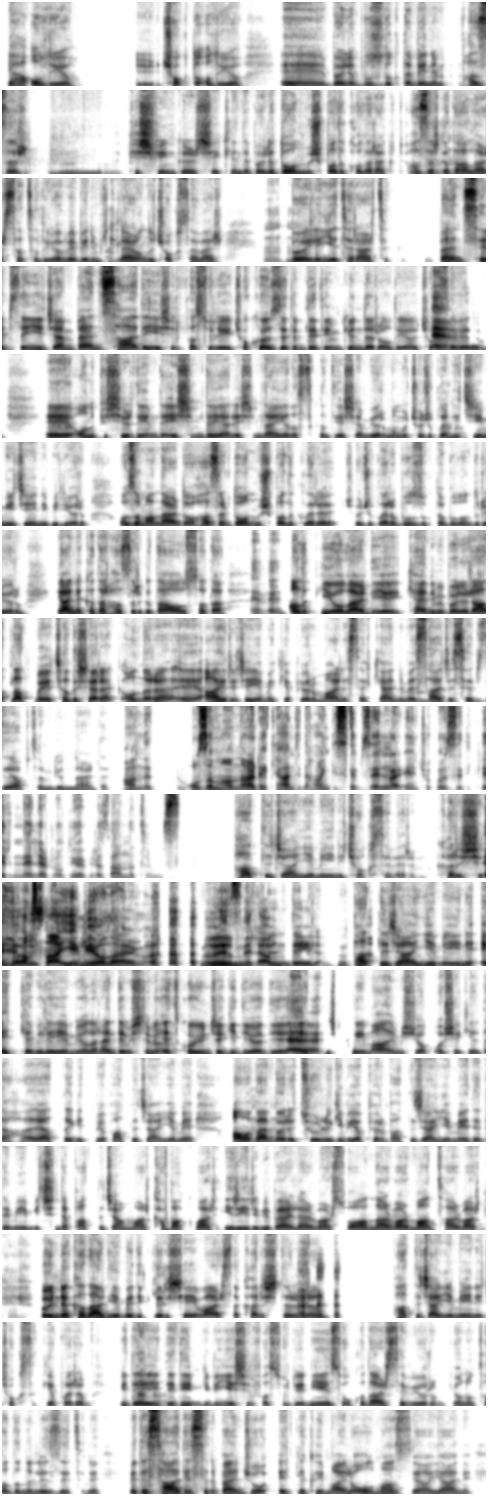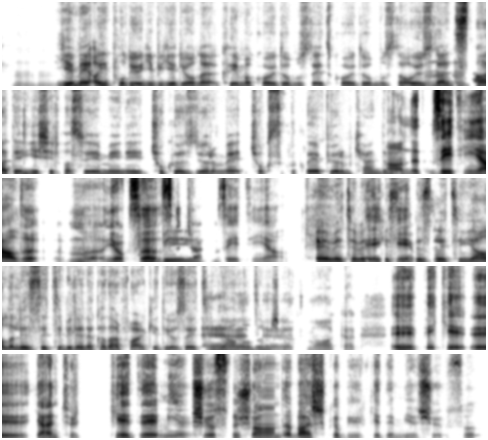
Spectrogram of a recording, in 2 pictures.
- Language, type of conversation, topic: Turkish, podcast, Sebzeleri sevdirmek için ne yaparsın?
- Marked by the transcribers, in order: in English: "fish finger"; stressed: "Mümküne"; chuckle; laughing while speaking: "mesela?"; chuckle; chuckle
